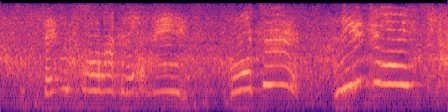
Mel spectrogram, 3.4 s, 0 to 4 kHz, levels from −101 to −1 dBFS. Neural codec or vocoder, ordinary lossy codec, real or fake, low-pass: codec, 24 kHz, 0.9 kbps, WavTokenizer, small release; none; fake; 3.6 kHz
